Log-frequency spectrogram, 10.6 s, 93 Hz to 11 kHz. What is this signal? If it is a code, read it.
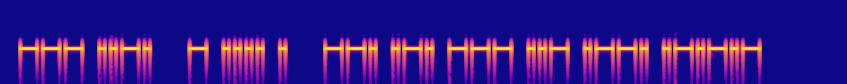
Morse code, heard as a keyed tone, about 17 wpm, 700 Hz. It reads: OF THE GROUP.
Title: Sentences from Top 1000 Words - Review Part 1 - 17wpm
